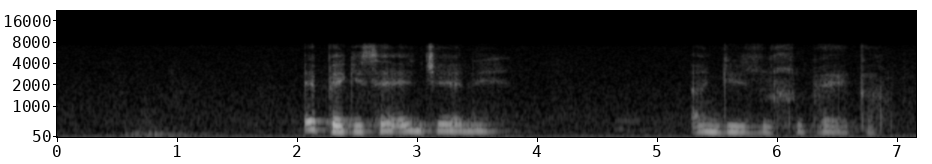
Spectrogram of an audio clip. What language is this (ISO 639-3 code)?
zul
